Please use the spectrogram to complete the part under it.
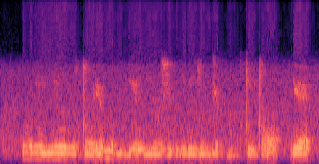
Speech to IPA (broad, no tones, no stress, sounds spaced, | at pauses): ʊ ð ũ b ĩ ɹ β ʊ t o ɾʲ œ b o b u ɡʲ ɛ̃ β i ɹ z y b ŋ ʊ ŋ z u ɡʲ œ k b ɪ k t ĩ t ɔ | ɾʲ ɛ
